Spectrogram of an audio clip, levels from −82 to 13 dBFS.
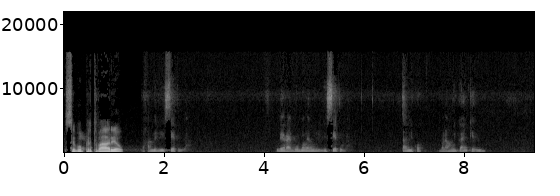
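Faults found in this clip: Speech suppressed in double talk, likely echo canceller mistaking near-end talk for loudspeaker echo. Speech ducked about 20 dB at 0.00–0.44 s, about 15 dB at 1.50–1.58 s.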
